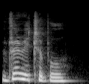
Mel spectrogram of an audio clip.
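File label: "veritable", British English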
